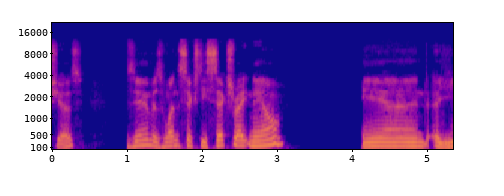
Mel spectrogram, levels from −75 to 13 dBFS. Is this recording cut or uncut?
uncut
